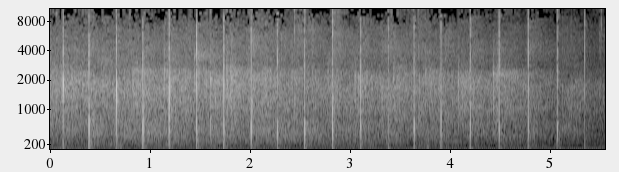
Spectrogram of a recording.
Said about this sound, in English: And I think they all deserve a huge round of applause as well.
